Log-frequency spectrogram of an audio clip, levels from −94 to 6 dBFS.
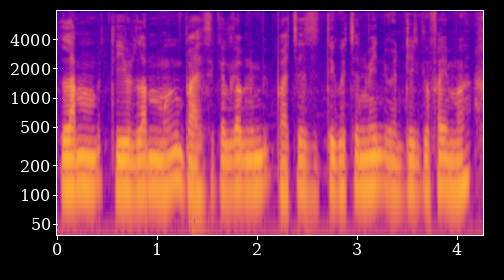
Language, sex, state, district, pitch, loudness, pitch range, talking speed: Wancho, male, Arunachal Pradesh, Longding, 115 Hz, -19 LUFS, 115-120 Hz, 225 wpm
